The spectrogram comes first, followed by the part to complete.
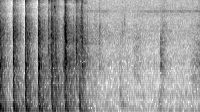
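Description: A rapid run of sharp knocks, about ten a second, lasting about a second before it stops.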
